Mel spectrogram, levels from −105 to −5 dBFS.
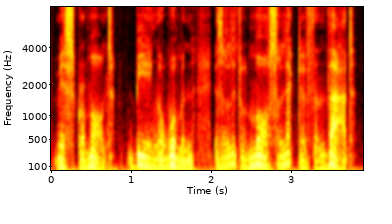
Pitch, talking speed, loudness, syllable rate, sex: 95 Hz, 185 wpm, -22 LUFS, 5.4 syllables/s, male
